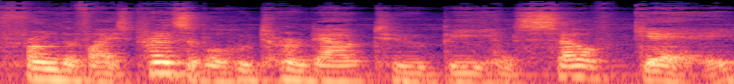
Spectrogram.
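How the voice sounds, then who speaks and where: Music plays in the background as a man with a very deep, low pitch speaks with very wide pitch swings amid audible room echo. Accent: American. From US West Coast, Los Angeles. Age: 60s. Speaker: scholar and author. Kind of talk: interview.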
